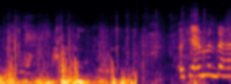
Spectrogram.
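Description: Wind rumbling on the microphone with rhythmic thumps of running footsteps. It cuts off about a second and a half in, and a voice starts near the end.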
